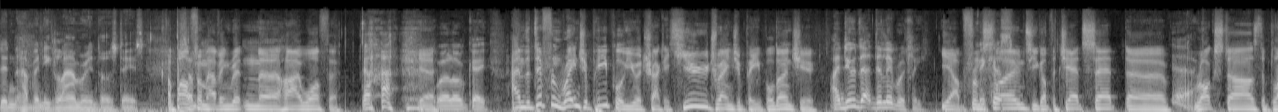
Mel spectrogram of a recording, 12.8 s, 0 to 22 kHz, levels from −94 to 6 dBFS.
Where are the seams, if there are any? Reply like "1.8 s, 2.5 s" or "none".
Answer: none

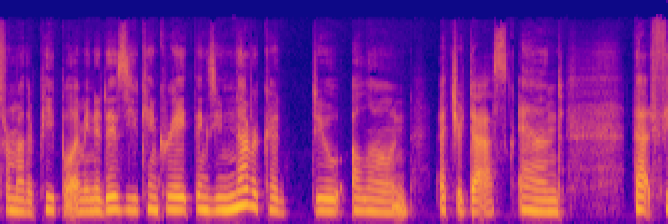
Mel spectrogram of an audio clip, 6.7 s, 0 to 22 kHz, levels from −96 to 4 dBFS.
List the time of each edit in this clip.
5.1 s

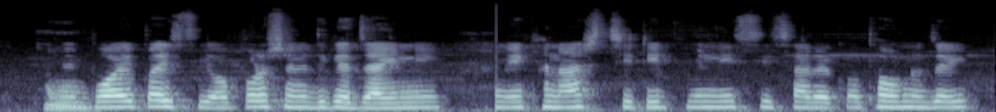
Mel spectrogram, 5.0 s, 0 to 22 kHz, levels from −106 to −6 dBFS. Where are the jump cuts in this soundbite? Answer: 2.5 s

